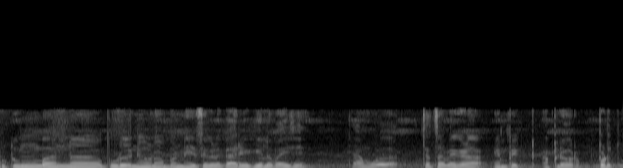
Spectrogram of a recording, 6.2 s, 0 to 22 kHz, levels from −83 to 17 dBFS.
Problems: none marked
